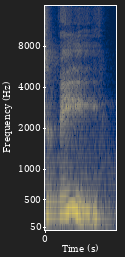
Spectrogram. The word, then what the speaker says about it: knee: And it's knee. The K is silent.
